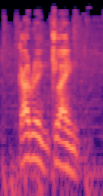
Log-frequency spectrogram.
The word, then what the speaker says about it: Calvin Klein: Se dice Calvin Klein.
